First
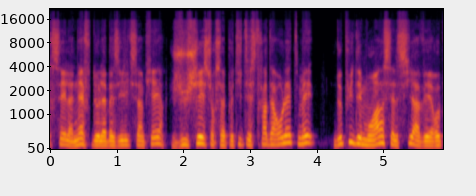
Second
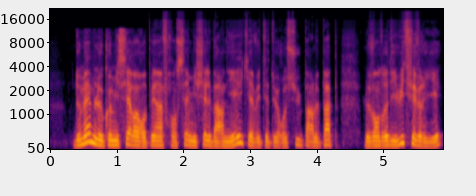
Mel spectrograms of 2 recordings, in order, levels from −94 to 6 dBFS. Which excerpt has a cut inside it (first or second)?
first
